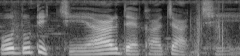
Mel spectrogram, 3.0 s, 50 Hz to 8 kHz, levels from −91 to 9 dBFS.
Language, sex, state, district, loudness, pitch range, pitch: Bengali, female, West Bengal, Malda, -19 LUFS, 165-230 Hz, 195 Hz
